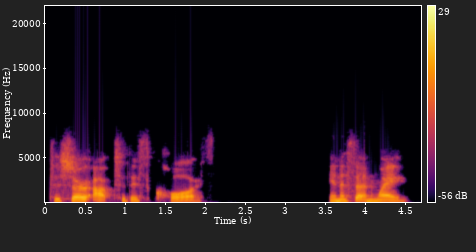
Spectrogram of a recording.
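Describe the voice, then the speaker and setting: A woman leading a guided meditation with soft, soothing instructions. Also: fairly low pitch, flat delivery, gravelly, dry recording, muffled recording. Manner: soft, slow, soothing instructions with long pauses.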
